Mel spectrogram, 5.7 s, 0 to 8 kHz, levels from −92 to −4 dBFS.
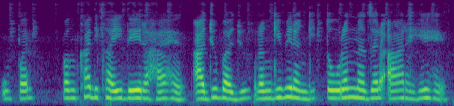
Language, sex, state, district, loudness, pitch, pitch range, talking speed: Hindi, female, Chhattisgarh, Bilaspur, -21 LUFS, 225 Hz, 215-230 Hz, 135 wpm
